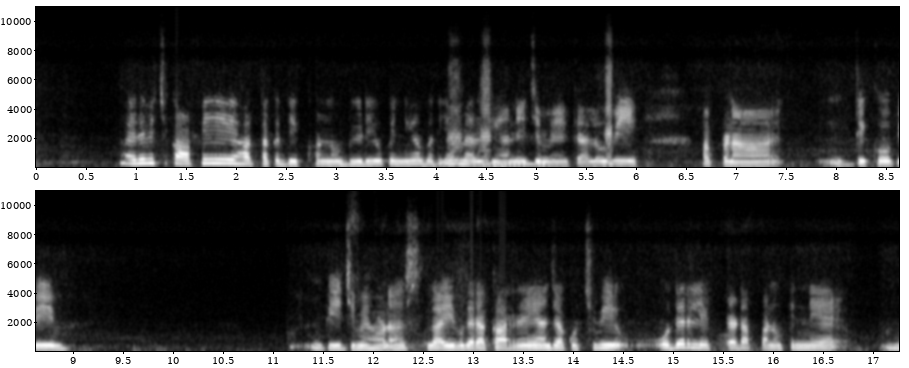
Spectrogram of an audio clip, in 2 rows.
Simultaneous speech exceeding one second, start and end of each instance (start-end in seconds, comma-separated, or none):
11.6-13.2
